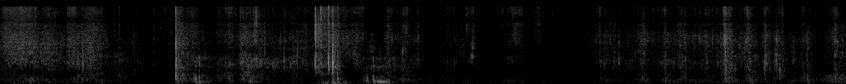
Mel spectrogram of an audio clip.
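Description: A small white packaging bag being torn open and crinkled by hand: a run of crackles with a few sharp snaps, the loudest about three seconds in.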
